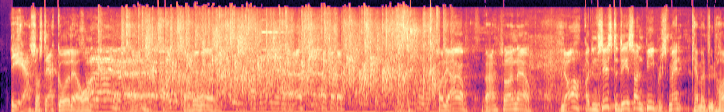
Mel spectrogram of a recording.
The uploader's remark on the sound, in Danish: Live fra Løsning. Optaget I Løsning Kirkecenter til Burger og Bibel.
